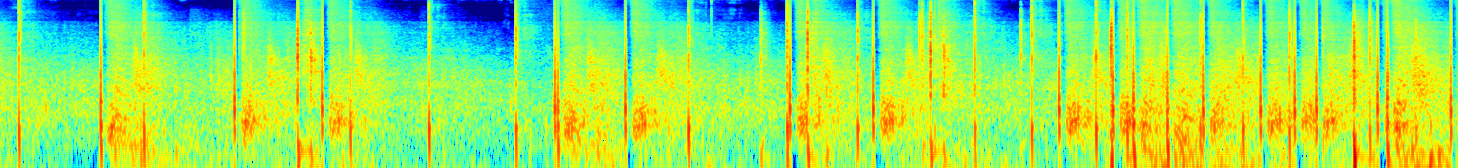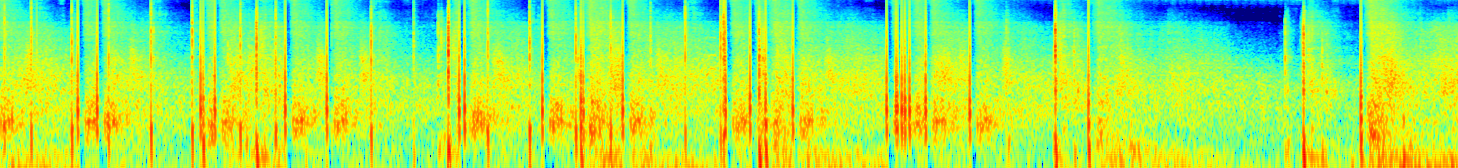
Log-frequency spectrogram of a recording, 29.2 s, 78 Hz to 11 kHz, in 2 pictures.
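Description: Aerial firework shells of 75 to 150 mm bursting in quick succession: sharp bangs, several a second, with crackling in between, easing briefly shortly before the end.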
